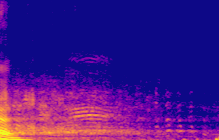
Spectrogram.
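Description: A man's drawn-out, wavering word ends about a quarter second in, then fades into a faint room murmur and near silence.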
